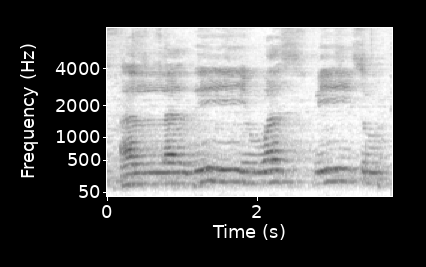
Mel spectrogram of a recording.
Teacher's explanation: Yuwas wisu langsung 1 harokat.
